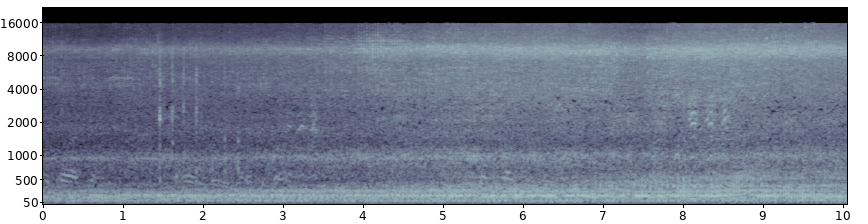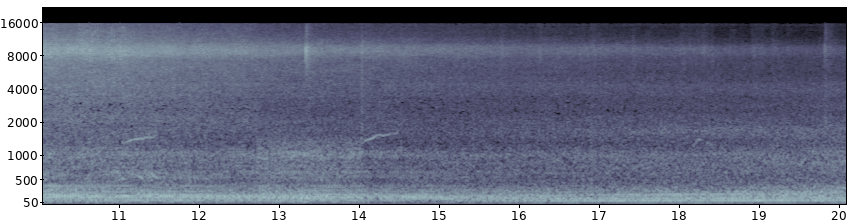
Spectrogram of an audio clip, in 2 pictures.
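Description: Outdoor ambience with a steady low hum like a distant engine. Over it, a high hissing buzz swells from about four seconds in, is loudest near the middle and fades, with a few faint short chirps.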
